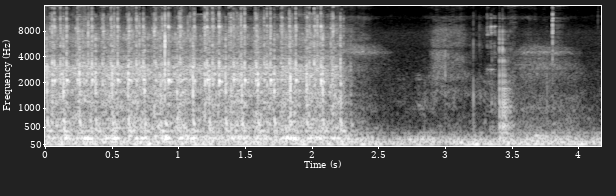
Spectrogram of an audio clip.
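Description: Sewing machine stitching a collar seam with a quarter-inch allowance, a soft even whirr close by that runs for about two seconds and then stops, leaving quiet handling noise.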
